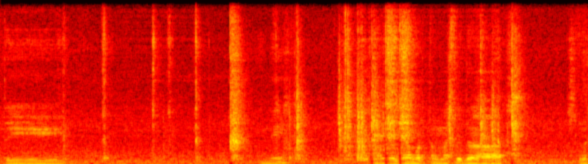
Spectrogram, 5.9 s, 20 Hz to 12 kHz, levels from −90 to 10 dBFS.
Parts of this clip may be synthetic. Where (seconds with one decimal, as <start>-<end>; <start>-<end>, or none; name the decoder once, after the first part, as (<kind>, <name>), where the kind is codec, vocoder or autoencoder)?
1.2-2.0 (vocoder, BigVGAN v2); 3.6-5.0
